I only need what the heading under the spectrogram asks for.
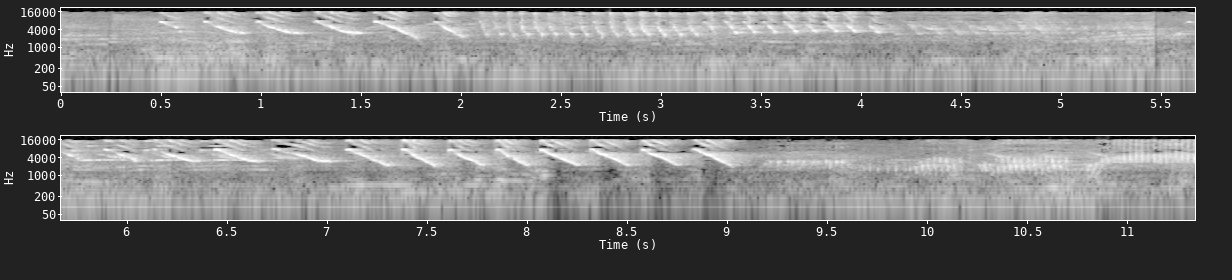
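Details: Vigorous canary song ('kenari gacor') with sharp rolling fill, used as a master recording for untrained canaries. Rapid runs of high descending sweeps alternate with buzzy trills and whistled phrases. A steady low hum runs throughout.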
